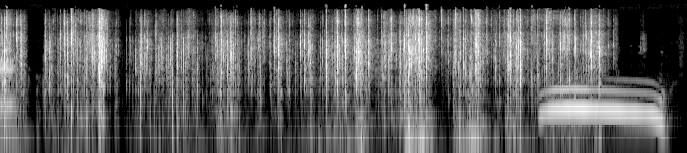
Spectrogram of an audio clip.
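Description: An action figure being torn out of its plastic blister card packaging, with many sharp crackles and crinkles, followed by a sustained voiced call.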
